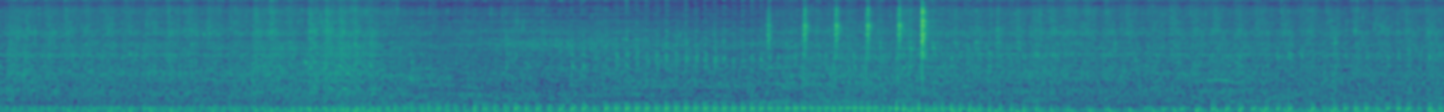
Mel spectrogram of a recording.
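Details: Motorbike with CVT after stalling in floodwater: single engine revving unevenly with a rough, sputtering, surging pulse and stalling repeatedly while water is expelled from the exhaust and CVT.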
